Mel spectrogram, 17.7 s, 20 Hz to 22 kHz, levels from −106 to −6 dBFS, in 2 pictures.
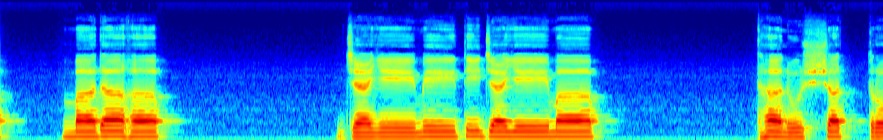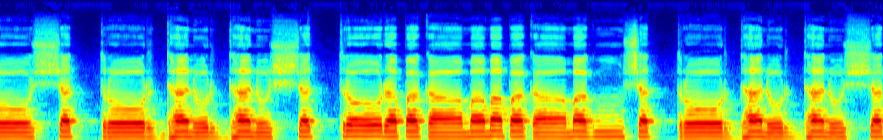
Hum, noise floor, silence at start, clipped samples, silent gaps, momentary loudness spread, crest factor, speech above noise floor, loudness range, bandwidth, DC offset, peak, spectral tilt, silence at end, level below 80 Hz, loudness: none; -66 dBFS; 0 s; under 0.1%; none; 9 LU; 14 dB; 49 dB; 5 LU; 10 kHz; under 0.1%; -4 dBFS; -8 dB/octave; 0 s; -62 dBFS; -18 LUFS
